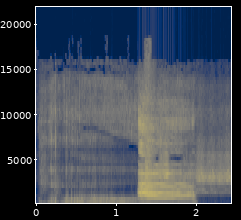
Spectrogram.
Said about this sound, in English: Those were birds that were flying by. They're all seagulls because it's a yacht. So that was a very seagully noise right there.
